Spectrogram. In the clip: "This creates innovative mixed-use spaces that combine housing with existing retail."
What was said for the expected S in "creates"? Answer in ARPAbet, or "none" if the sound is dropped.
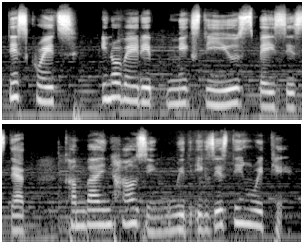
S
